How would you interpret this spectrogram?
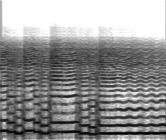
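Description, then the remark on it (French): A distorted electric guitar with a thick, saturated tone, set to approach a guitarist's "woman tone", plays a quick run of single notes, then holds one long note that wavers with vibrato. It is loud and steady, with no voices. “On passe maintenant dans le domaine saturé, où là, la tonalité va nous permettre de nous rapprocher du woman tone de ….”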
